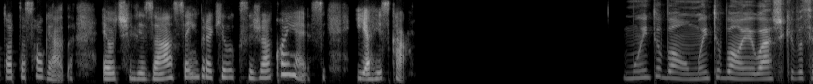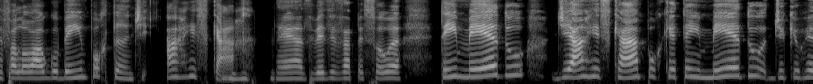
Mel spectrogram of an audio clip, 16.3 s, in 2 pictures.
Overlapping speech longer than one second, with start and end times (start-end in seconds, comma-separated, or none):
none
